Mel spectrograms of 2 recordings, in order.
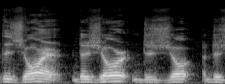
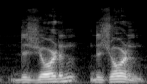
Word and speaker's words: DeJordan: I said DeJorant. Oh shoot, my bad. DeJordan. There we go. There's a second D in there.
